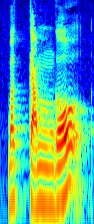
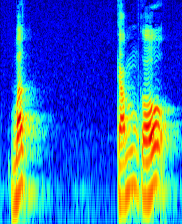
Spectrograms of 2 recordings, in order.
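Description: First: The middle word has a level tone. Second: The middle word has a high rising tone. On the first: The speaker calls it right. "nhưng mà đây phải đầu âm câm" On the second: The speaker calls it wrong. "chữ câm này còn âm là cấm"

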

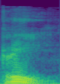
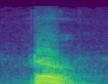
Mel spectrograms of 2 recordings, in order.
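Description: First: The syllable ends in an 'ee' vowel. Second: The syllable ends in an 'oo' vowel. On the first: "Miền Bắc của Ấn Độ đọc là ri" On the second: "miền Nam Ấn Độ đọc là ru ru ru"

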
